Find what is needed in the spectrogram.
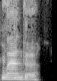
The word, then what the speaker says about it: Landa: Landa.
